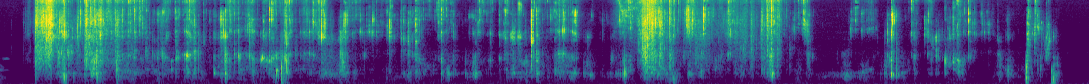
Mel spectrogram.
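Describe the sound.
Chewing of chicken thigh meat heard close up: many wet, squishy bites and soft crunches in an irregular rhythm with brief pauses, fairly quiet overall.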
